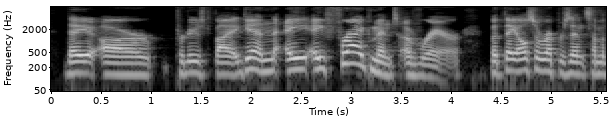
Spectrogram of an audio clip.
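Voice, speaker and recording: On a very clean recording with a silent background, a man with medium pitch and an unremarkable speaking voice uses lively intonation. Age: 20s. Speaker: podcast host. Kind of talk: casual chat.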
